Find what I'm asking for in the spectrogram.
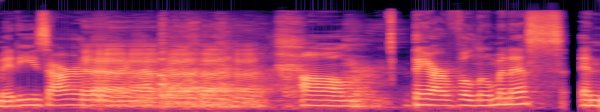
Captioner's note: all laughing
